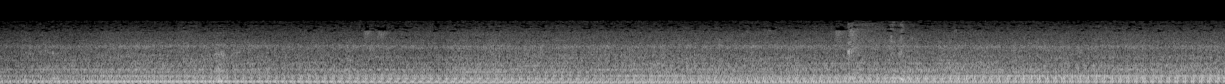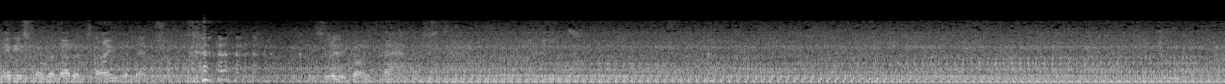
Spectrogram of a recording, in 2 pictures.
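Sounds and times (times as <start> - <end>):
motorized rickshaw engine droning: 0.0 - 24.4
laughter: 2.1 - 2.6, 14.0 - 18.0
speech: 12.8 - 14.7, 15.6 - 17.4.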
